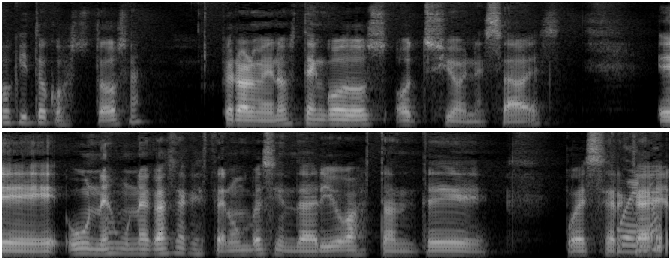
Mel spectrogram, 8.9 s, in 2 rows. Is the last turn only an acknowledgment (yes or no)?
yes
